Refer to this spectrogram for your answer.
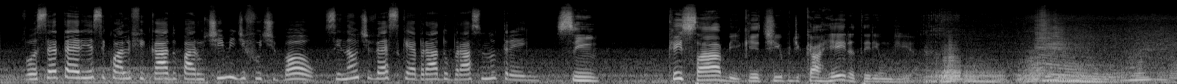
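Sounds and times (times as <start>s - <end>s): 
speech: 0.2s - 6.1s, 6.7s - 10.6s
car engine revving hard and accelerating: 9.0s - 11.7s.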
